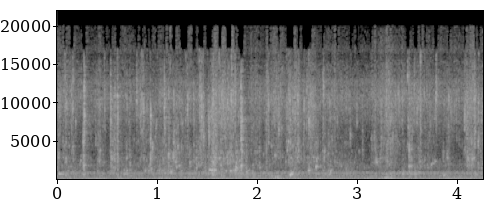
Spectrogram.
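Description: Tap water runs steadily into a sink during washing up while coconut milk dries nearby, a continuous splashing trickle at close range with no talking.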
